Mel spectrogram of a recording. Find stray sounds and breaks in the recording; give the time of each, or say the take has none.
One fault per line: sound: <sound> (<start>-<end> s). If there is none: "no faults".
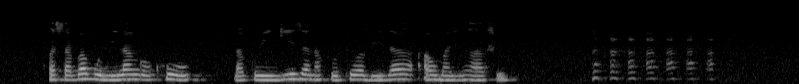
sound: laugh (5.8-7.4 s)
